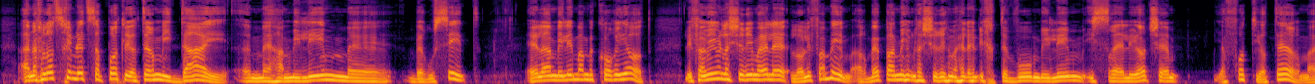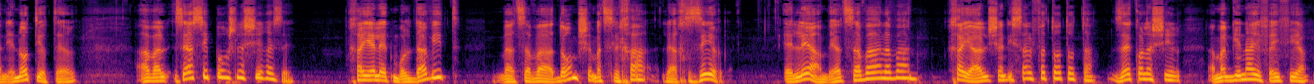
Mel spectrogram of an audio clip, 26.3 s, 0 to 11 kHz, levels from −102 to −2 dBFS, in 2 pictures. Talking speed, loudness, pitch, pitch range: 120 wpm, -22 LUFS, 155 Hz, 125-190 Hz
